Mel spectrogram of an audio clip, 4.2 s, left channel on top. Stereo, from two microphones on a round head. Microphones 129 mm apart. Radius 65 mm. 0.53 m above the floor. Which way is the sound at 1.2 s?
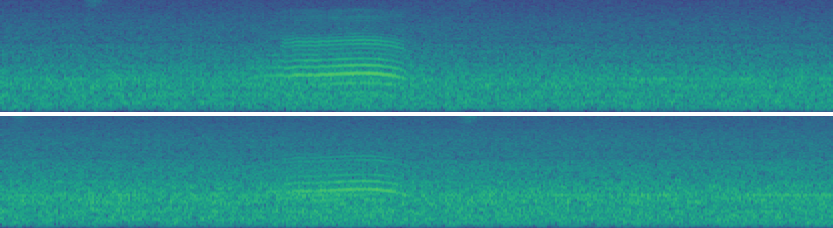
70° left (ahead or behind).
